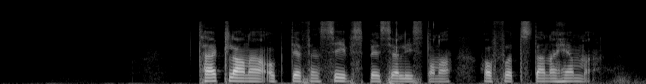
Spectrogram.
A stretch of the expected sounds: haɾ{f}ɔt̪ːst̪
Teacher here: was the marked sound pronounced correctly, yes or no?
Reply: yes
